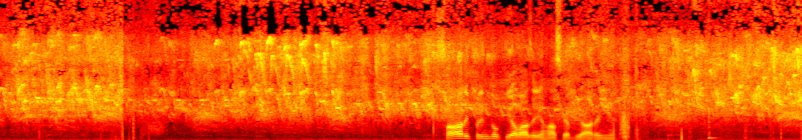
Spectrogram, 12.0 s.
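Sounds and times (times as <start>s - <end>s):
chorus of birds chirping: 0.0s - 12.0s.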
